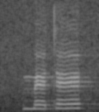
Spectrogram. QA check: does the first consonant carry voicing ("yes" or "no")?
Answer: yes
